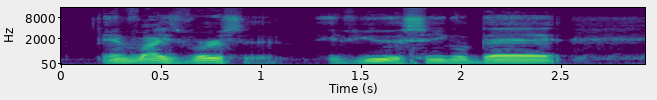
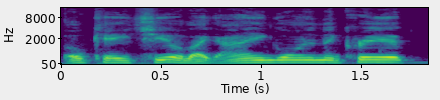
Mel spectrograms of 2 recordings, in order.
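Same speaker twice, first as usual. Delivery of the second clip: raised, louder retold retort; mildly exasperated; 7 semitones higher, 6 dB louder than usual. Dad telling worried ex he won't come inside, mildly exasperated. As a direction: brush off her worry with a touch of exasperation. Acted argument with his ex.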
